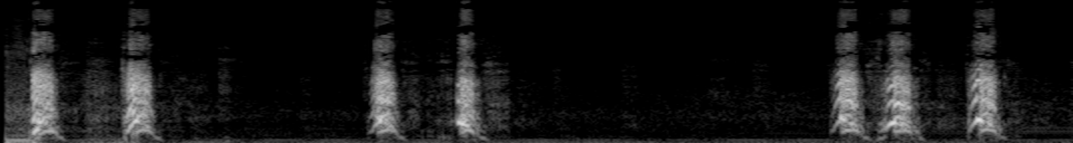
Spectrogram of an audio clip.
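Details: Doberman. A Doberman gives loud, abrupt barks with a harsh edge, grouped in pairs and then a quick triple. Brief silences separate each group, and no other sounds intrude.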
